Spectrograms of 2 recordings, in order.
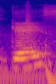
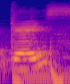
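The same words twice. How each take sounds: The two takes are said the same way.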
